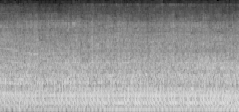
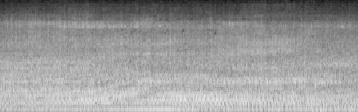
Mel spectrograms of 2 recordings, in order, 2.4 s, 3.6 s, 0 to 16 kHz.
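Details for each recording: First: BC 2500 LE two-stroke trimmer, long unused, running after its loose cylinder head (lost compression) was fixed: a fast, steady buzzing idle that keeps the head spinning. Idle speed is probably set too high. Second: BC 2500 LE two-stroke trimmer, after the fix and with the idle turned down: a steady, even idle with no surging, and the head no longer spins. Idle is now correct.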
